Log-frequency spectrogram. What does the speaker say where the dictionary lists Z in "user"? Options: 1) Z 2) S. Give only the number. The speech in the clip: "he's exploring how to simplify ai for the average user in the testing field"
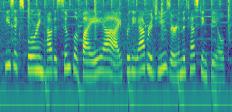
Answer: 1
